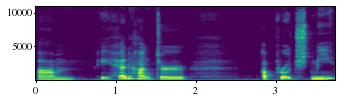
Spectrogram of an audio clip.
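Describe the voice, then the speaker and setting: Her medium-pitched voice rises and falls in a normal way as the woman speaks. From Philippines, Manila. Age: 30s. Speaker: banking risk manager. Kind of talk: personal introduction. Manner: hesitant fillers.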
